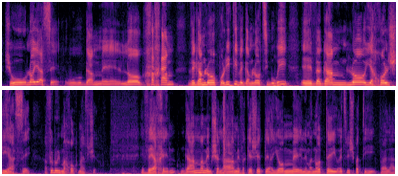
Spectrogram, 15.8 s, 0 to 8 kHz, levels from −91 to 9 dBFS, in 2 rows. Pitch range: 135-175 Hz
